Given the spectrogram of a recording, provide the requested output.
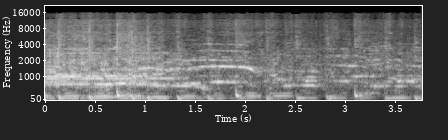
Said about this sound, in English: Nice reception there for Elon from the crowd.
